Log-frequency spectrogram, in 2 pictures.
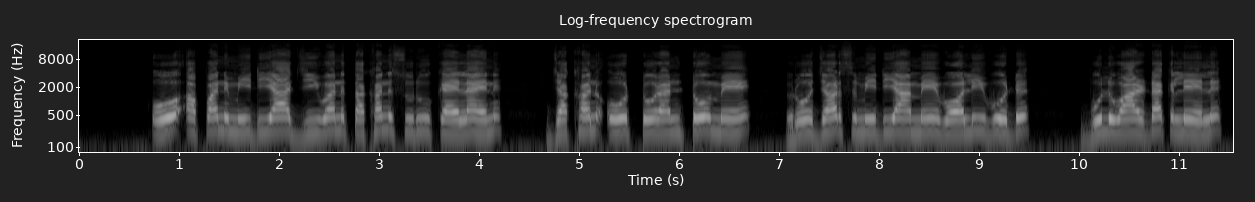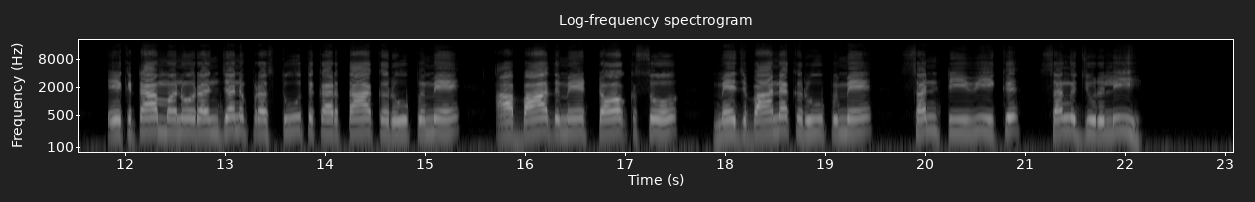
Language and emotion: Maithili, neutral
